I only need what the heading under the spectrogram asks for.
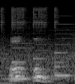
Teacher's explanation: কণ্ঠ এবং ওষ্ঠ থেকে উচ্চারিত হচ্ছে ও উ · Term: কণ্ঠ ওষ্ঠস্বর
